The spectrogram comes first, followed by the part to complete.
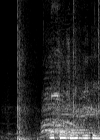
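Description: A single sharp smack of a volleyball being struck about a third of a second in, followed by loud shouting voices.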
